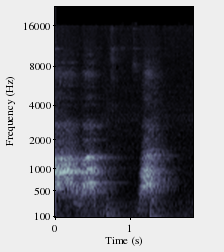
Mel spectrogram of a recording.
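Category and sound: animal, dog barking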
